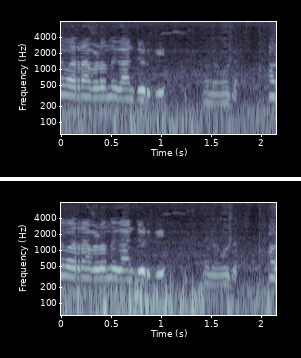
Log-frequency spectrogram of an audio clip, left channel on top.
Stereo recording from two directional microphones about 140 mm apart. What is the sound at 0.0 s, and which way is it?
Speech, 40° right (ahead or behind).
